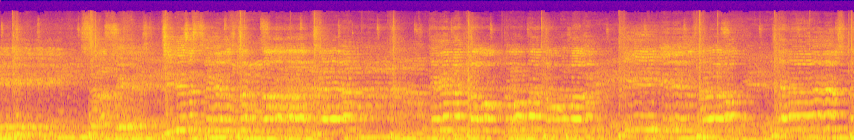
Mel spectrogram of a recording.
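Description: Unaccompanied gospel singing, several voices in harmony, led by a man's voice on a microphone, holding long notes in a continuous melody.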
